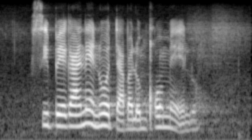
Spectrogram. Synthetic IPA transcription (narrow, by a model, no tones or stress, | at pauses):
sib̥ʱɛk̬anɛnɔd̥ʱaɓalom̩ǃʼɔmɛːlɔ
